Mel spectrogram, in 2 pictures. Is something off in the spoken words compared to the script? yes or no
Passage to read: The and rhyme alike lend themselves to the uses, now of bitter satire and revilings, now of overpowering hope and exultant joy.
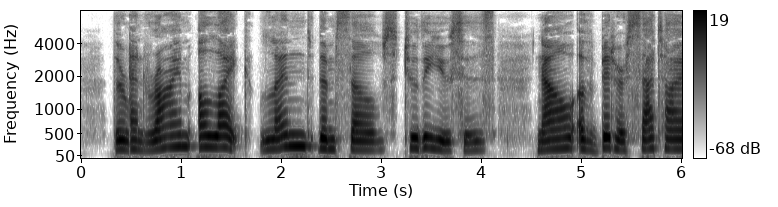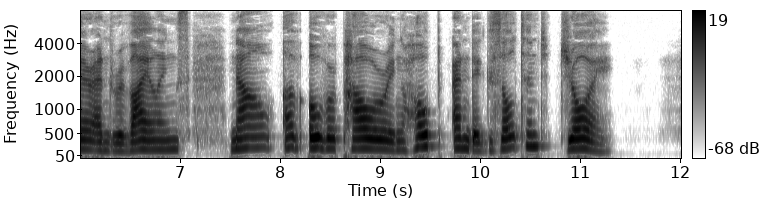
no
